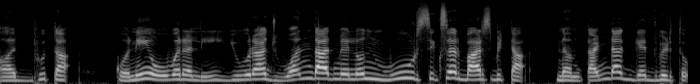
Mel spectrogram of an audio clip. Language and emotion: Kannada, surprised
